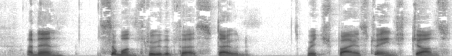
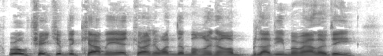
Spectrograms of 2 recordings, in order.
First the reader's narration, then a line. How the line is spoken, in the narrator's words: howled Dick Wantley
